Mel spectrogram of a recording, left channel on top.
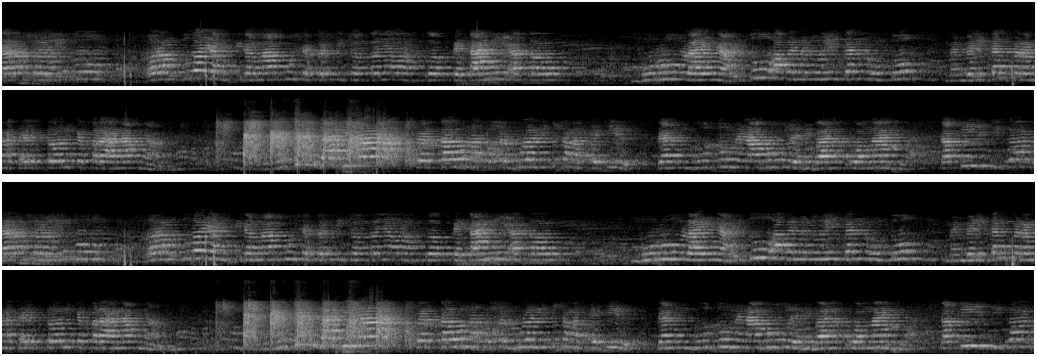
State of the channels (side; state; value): both; normal; correlation 0.38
